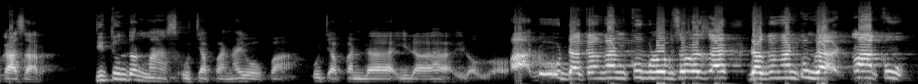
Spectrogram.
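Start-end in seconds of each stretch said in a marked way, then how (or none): 1.5-5.0 gentle pleading guidance. Retold or imitated. Guiding a dying man. 5.3-9.1 fretting dying trader. Retold or imitated. Dying trader answers, worried.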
